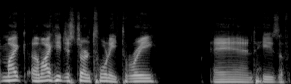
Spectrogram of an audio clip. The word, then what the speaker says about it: Mikey: And I was just thinking in Mikey's case, and by the way, he spells it M-I-K-E, but he pronounces it Mikey, which I sort of like.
